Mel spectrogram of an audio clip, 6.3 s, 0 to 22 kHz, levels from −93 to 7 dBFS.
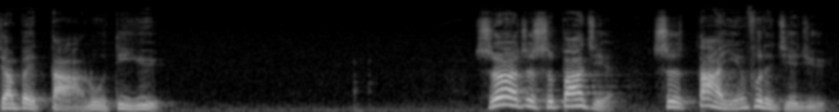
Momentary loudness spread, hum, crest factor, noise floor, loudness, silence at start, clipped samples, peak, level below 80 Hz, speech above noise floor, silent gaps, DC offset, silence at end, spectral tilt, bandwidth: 16 LU; none; 20 dB; -66 dBFS; -28 LUFS; 0 s; under 0.1%; -10 dBFS; -66 dBFS; 39 dB; none; under 0.1%; 0.1 s; -6 dB/octave; 15 kHz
